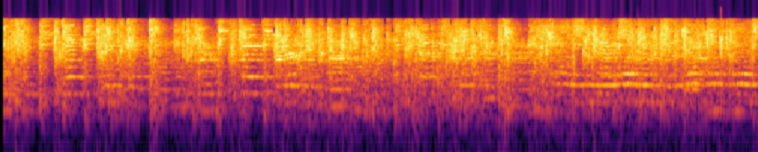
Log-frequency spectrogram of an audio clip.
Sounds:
Music, Tap

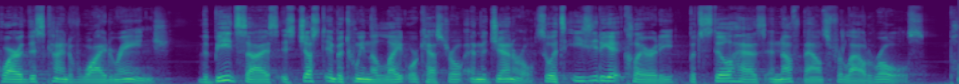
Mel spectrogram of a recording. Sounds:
Speech

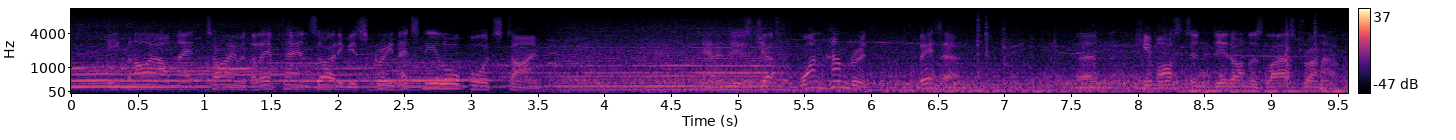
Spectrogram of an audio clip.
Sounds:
Speech

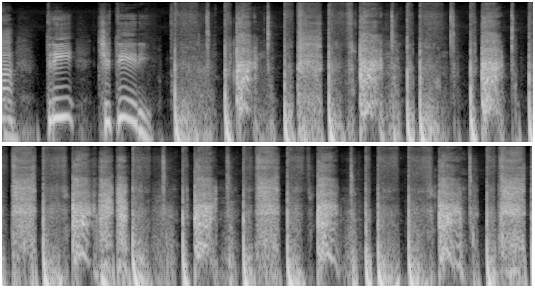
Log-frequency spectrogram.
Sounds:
beat boxing

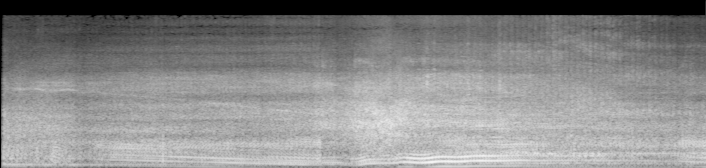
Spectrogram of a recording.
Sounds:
Truck, Vehicle, Motor vehicle (road), outside, rural or natural

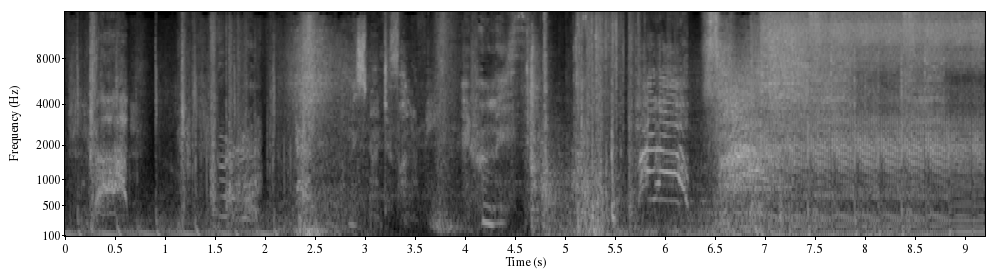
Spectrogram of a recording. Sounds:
Speech, Music

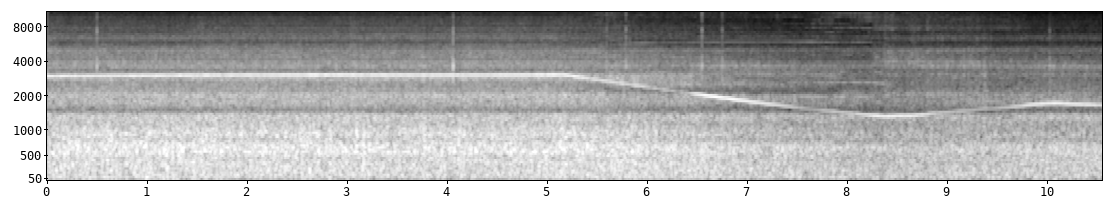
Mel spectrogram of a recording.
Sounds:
Engine

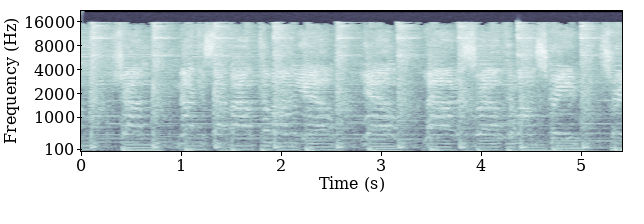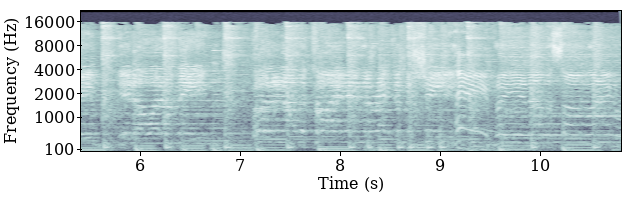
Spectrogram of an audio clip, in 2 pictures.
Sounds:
Music

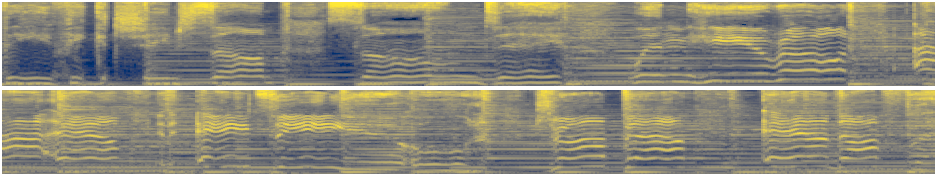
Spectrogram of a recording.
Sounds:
Music, Rhythm and blues

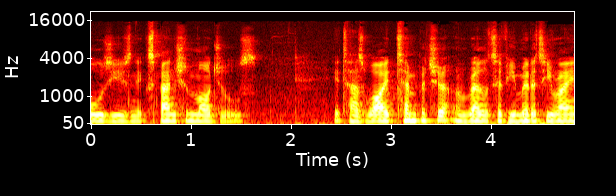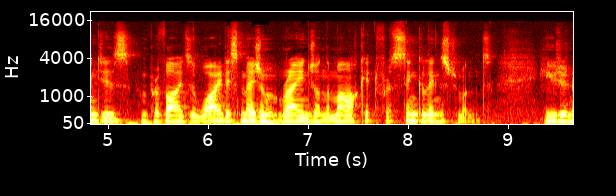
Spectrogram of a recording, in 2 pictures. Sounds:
Speech

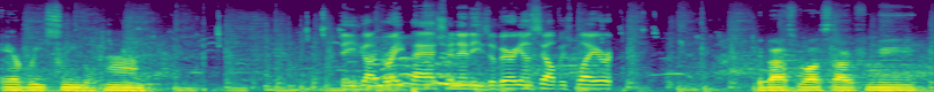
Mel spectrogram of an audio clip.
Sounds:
Speech, Male speech, Music

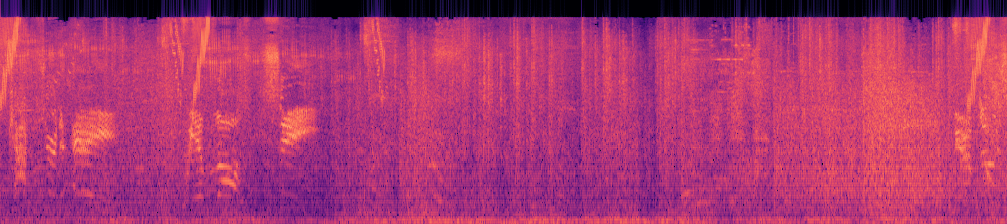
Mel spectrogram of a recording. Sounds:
Speech

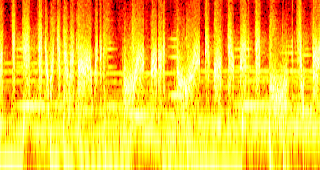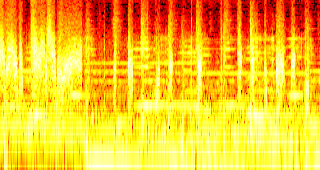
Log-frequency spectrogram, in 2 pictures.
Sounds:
Music

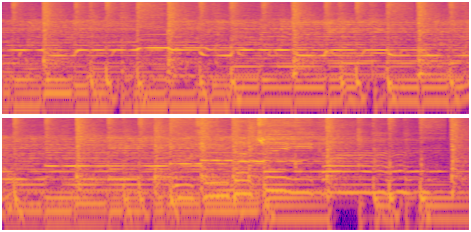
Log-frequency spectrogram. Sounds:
Music

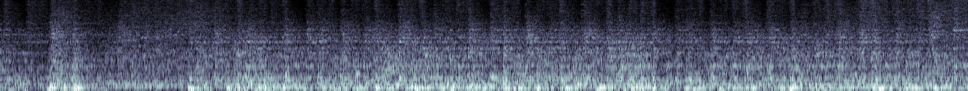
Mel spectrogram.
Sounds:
playing steelpan

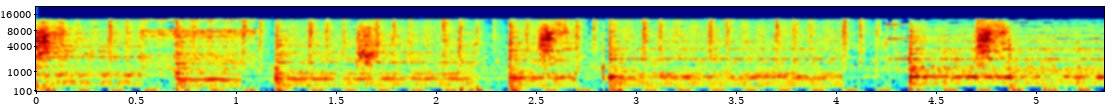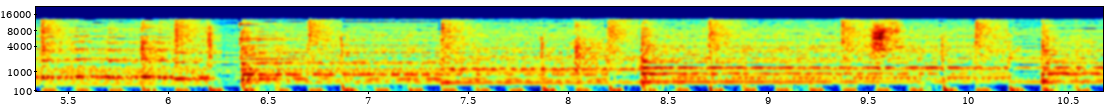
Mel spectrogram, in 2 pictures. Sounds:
Video game music, Music

